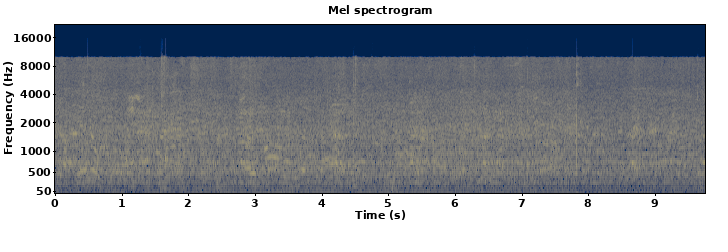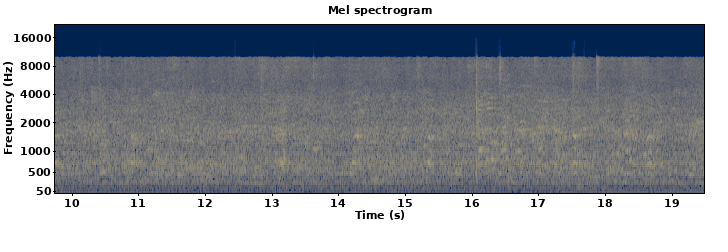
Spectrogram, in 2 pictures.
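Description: A large crowd murmurs and chatters in a big echoing tent.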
